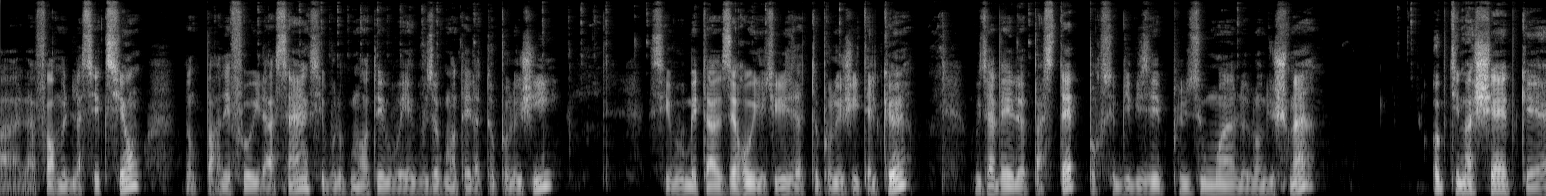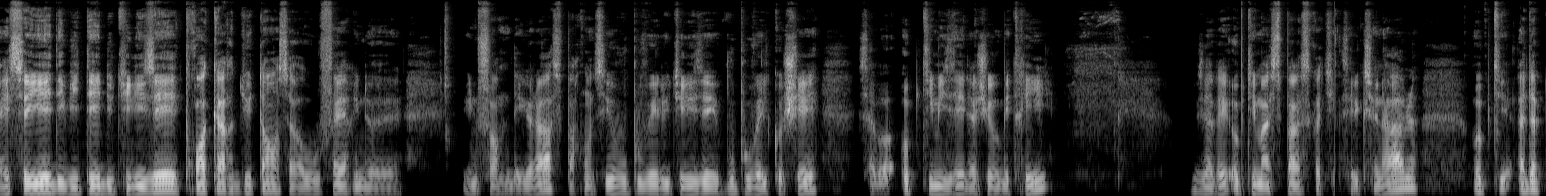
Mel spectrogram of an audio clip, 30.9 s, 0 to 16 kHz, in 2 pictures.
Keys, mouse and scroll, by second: 2.1 click, 2.3 click, 2.6 click, 2.8 click, 3.0 click, 3.2 click, 3.4 click, 3.8 click, 4.0 click, 4.3 click, 4.5 right click, 5.2 click, 5.6 click, 5.9 click, 6.3 right click, 7.5 click, 8.2 click, 10.1 right click, 10.5-12.3 drag, 13.9 click, 20.8 alt+Right, 20.9-23.5 middle drag, 25.0 click, 30.0 click.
